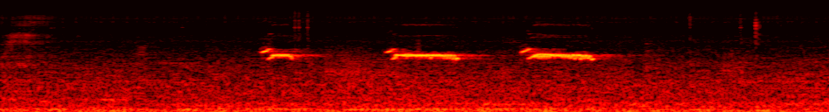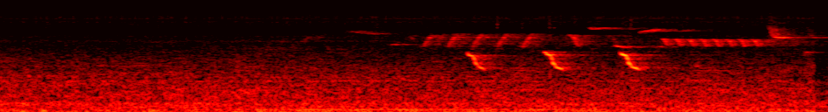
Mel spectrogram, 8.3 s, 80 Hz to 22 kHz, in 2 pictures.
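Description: Birds calling over a steady background hiss. About a second in come three short chirps, roughly 0.7 s apart. Near the end come three quick downward-sliding chirps with a higher trill.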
